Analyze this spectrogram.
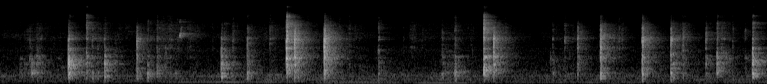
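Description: Blended herbs being tapped and scraped out of a plastic food-chopper bowl into a mesh strainer: irregular light clicks and knocks, two or three a second.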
